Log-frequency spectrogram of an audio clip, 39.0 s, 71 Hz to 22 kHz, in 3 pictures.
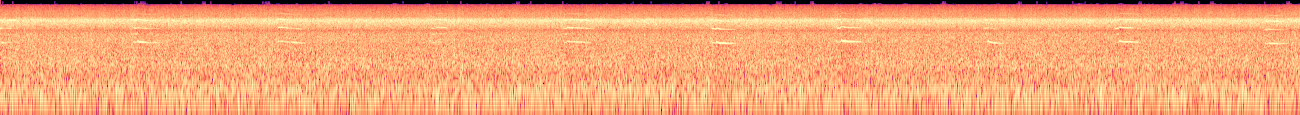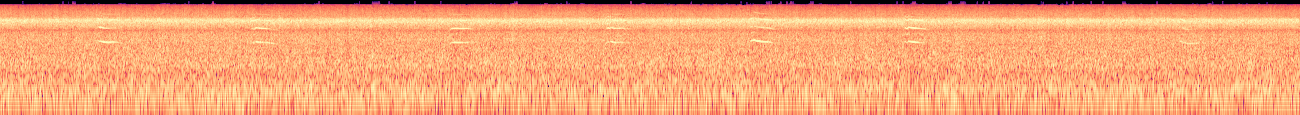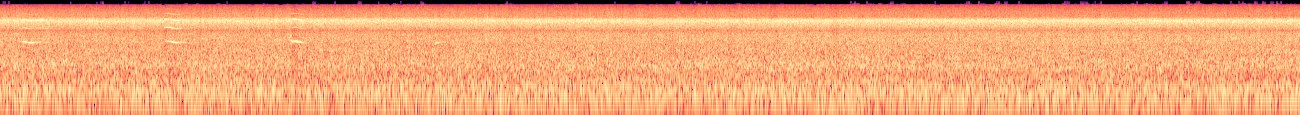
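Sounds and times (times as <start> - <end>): faint high chirps: 0.0 - 0.3, 1.3 - 1.7, 2.7 - 3.1, 4.3 - 4.6, 5.6 - 6.0, 7.1 - 7.5, 8.3 - 8.7, 9.8 - 10.1, 11.1 - 11.5, 12.6 - 13.0, 13.9 - 14.3, 15.4 - 15.9, 17.4 - 17.8, 19.0 - 19.3, 20.5 - 20.8, 22.0 - 22.4, 24.8 - 25.1, 26.2 - 26.6, 27.6 - 27.9, 28.9 - 29.1
waterfall rushing: 0.0 - 39.0.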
